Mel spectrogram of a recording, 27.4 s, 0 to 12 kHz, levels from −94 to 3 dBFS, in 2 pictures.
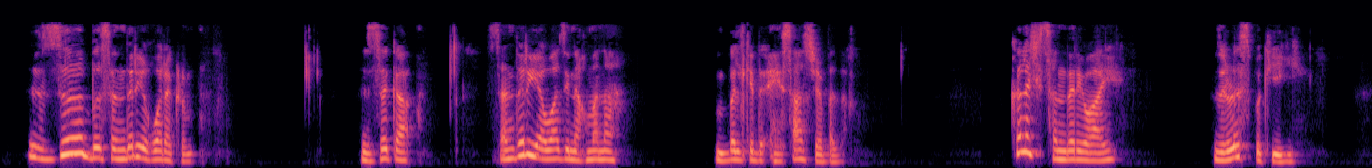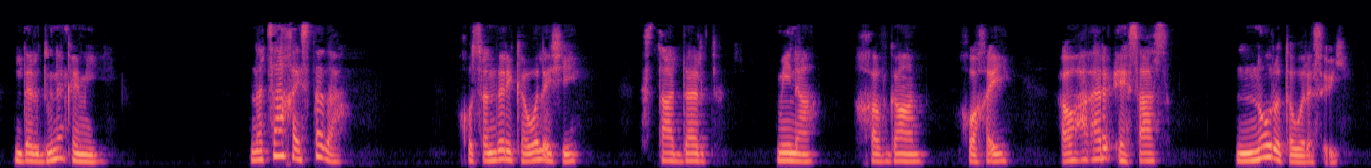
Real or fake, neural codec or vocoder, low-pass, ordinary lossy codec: real; none; 7.2 kHz; MP3, 48 kbps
